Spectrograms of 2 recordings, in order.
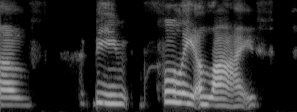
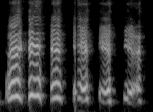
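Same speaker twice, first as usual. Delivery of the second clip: joyful high laugh; 11 semitones higher, 3 dB louder than usual. Real, not acted. Joyful laugh after greeting.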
